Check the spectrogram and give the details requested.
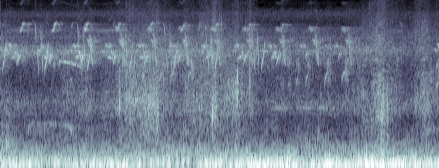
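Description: Small birds chirping in quick repeated high calls over a steady low rumble of outdoor background noise.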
